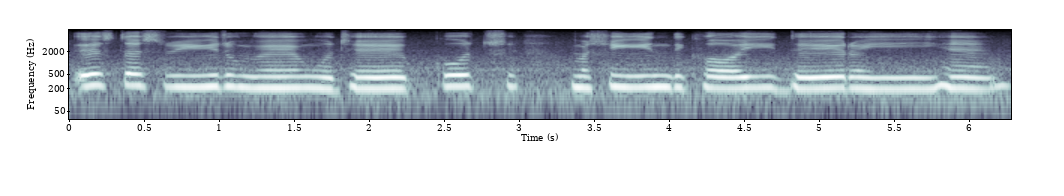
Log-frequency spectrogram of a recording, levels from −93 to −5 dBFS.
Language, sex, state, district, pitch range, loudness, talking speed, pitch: Hindi, female, Madhya Pradesh, Katni, 205-230 Hz, -13 LUFS, 95 wpm, 220 Hz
